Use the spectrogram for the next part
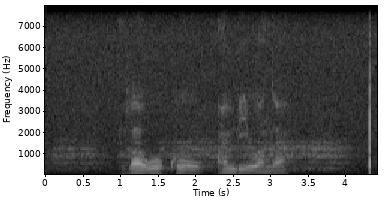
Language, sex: Venda, male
